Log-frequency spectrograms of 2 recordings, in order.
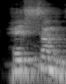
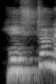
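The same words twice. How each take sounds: First: 'hasten' said as 'hasen'; British hasten, silent t. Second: American-style 'hasten', t pronounced; hasten with t sounded. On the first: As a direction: drop the t in hasten. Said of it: "यानी England वाली को". ('हेसन', 'ट' silent) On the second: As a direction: put a t into hasten. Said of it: "हेस्टन है American में". ('हेस्टन', 'ट' के साथ) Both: Shown as a demonstration.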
